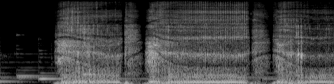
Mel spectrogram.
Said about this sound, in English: Buck growled playfully and peeked out from behind the plant before trying to hide his big head again.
